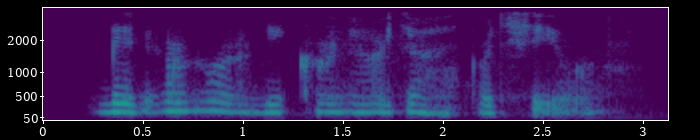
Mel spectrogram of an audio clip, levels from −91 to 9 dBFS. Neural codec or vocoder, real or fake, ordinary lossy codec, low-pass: autoencoder, 22.05 kHz, a latent of 192 numbers a frame, VITS, trained on one speaker; fake; none; 3.6 kHz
